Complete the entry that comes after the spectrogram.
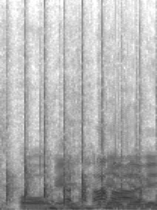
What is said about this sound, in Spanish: Ah, bien, bien aplaudan, eh, no me, dejen de aplaudir.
